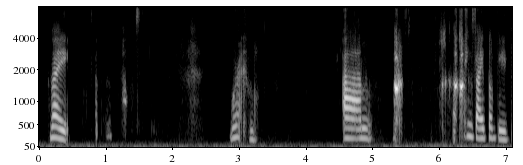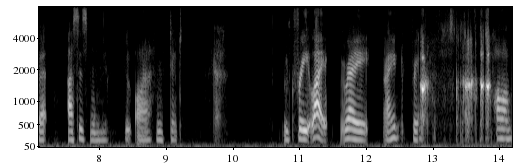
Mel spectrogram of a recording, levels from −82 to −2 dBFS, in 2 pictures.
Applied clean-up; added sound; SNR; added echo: neural diffusion model UNIVERSE++.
